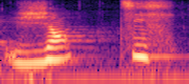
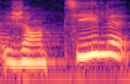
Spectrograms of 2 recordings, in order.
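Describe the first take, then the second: First: The final L sound is silent. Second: The final L sound is pronounced. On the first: The speaker calls it right. "mais gentil. On ne prononce pas le L" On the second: The speaker calls it wrong. "On ne dit pas gentil quand c'est au masculin"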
